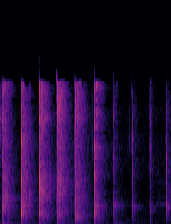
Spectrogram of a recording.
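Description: One person clapping her hands, a quick run of about ten claps at roughly five a second, growing fainter toward the end.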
